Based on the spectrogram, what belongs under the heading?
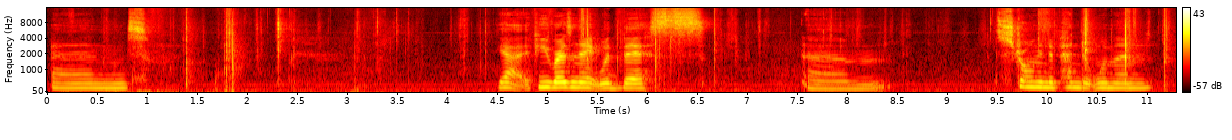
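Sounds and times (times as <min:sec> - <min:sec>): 
tarot cards shuffled and drawn: 0:00.2 - 0:11.2
speech: 0:00.8 - 0:01.1, 0:04.5 - 0:06.2, 0:09.7 - 0:11.1.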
